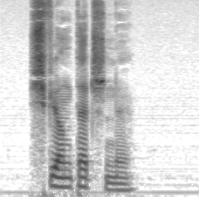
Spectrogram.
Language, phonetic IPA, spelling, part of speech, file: Polish, [ɕfʲjɔ̃nˈtɛt͡ʃnɨ], świąteczny, adjective, Pl-świąteczny.ogg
